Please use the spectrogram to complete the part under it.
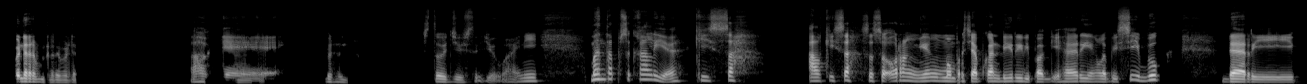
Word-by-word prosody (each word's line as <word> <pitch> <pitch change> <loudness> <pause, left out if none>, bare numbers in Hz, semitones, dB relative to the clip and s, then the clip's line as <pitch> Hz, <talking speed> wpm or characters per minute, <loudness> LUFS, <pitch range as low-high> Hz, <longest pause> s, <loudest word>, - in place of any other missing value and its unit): Benar 140 -1 +7
benar 105 -2 -12
benar. 100 - -12 1.1
Oke, - - -7 1.0
benar, 120 -1 -11 0.8
setuju 120 -4 -4
setuju. - - -15
Wah, - - -16
ini 155 +3 -7 0.5
mantap 240 +2 +1
sekali, 230 -4 -2
ya, 160 +3 -4
kisah 185 +1 -2 0.7
alkisah 170 +3 +2
seseorang 170 -1 0
yang 165 +2 +1
mempersiapkan 150 -1 +3
diri 150 +1 0
di - - -6
pagi 125 0 0
hari 140 +2 0
yang 130 - -6
lebih 130 - -2
sibuk 210 0 +1 0.6
dari 115 -3 +5
150 Hz, 115 wpm, -26 LUFS, 125-175 Hz, 1.1 s, Benar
